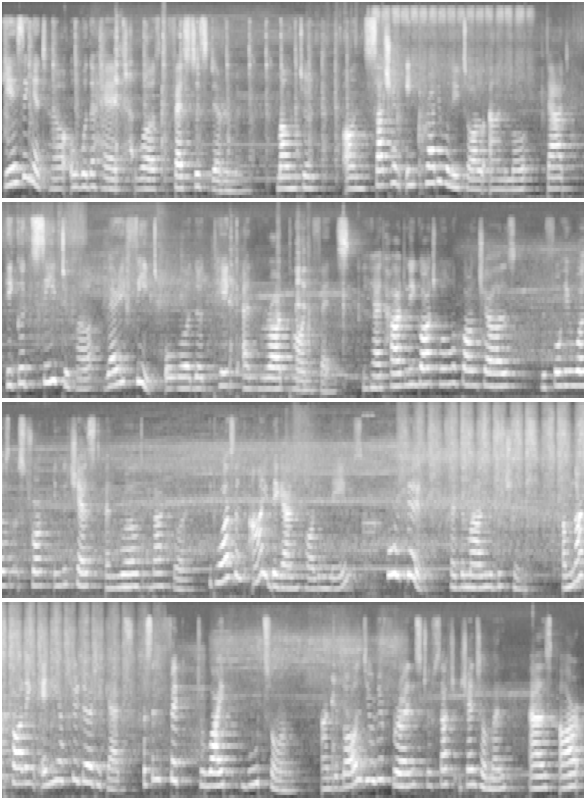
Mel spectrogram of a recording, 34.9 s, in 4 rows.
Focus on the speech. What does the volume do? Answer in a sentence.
The volume of the speech stays about the same.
